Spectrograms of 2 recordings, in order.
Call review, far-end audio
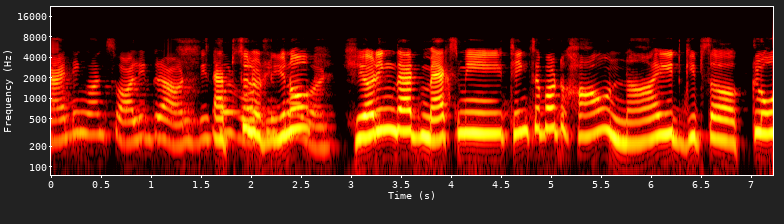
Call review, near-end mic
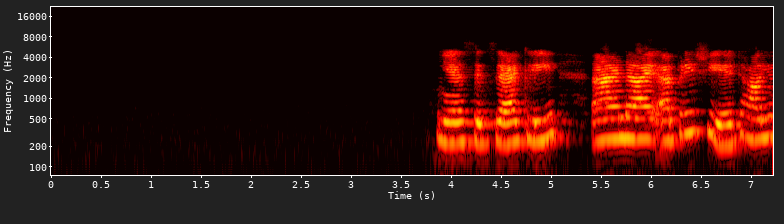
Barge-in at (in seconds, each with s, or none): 3.9 s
